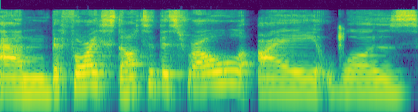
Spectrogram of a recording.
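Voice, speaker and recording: This woman has a very deep, low pitch and speaks in a London accent. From England, London. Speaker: leadership program director, panelist. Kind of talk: panel introduction.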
